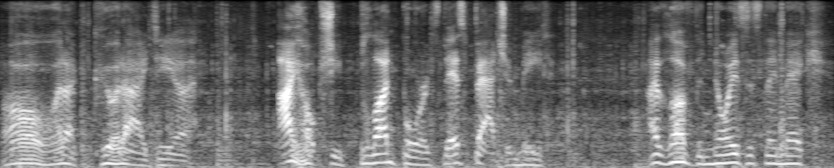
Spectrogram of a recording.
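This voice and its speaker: A man's voice: mid-range voice, slow pace, gravelly, pushed and bright, slight background noise, exaggerated voice. A man playing a sadistic wasteland raider in an audio drama, gleeful and creepy, lingering over his words about gore. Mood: gleeful menace. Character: sadistic male wasteland raider who savors torture and gore. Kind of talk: post-apocalyptic audio drama acting.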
